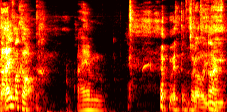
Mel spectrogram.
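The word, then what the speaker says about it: Aodh MacCog: I. McCog. I. McCog.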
